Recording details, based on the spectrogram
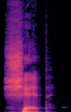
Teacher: Remember to keep the vowel short and crisp here. Don't let your sound stretch, it should pop out quickly. Think of a small, contained burst of air for this word.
